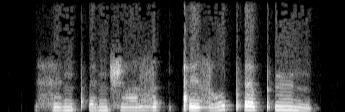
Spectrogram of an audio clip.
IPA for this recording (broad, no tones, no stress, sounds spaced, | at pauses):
h ɛ̤ ŋ tʼ ɛ̤ ŋ ʃ a̤ z | ǃ e z ɔ̤ pʼ ɛ pʼ ʉ ŋ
